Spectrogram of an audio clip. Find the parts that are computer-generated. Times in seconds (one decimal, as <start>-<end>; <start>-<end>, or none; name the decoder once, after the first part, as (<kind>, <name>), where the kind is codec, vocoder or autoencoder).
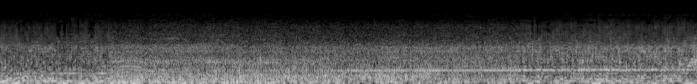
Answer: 0.0-1.1 (vocoder, BigVGAN v2); 5.2-7.0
